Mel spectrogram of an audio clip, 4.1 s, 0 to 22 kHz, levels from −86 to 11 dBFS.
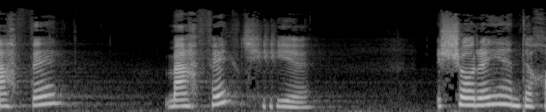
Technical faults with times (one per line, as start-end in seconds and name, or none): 1.97-2.08 repeated frames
